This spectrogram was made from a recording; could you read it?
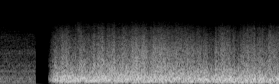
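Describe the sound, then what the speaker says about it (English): Strong wind roars and buffets loudly and steadily against the microphone after a brief silent gap at the start, with no voices. "And it's very windy today."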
